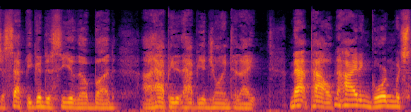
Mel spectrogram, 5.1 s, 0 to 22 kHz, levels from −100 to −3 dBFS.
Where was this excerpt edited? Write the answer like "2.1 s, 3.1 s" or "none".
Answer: 4.2 s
